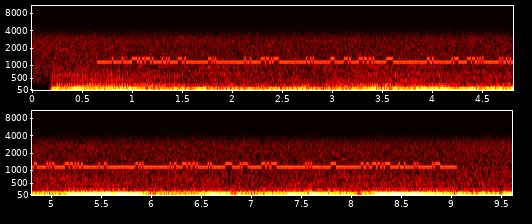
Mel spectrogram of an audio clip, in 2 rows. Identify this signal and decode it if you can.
RTTY (75 baud, 170 Hz shift), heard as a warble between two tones, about 1230 Hz centre, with radio static and the noise inside a car. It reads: JNRQ EJMH GTPZ YFUS FURW GXTE OYOI EQXE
